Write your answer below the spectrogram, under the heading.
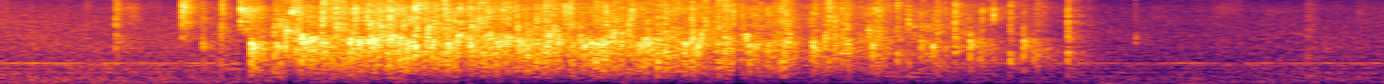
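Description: Audience applauding: a few scattered claps about a second in, quickly filling into full applause that dies away after about four seconds.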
